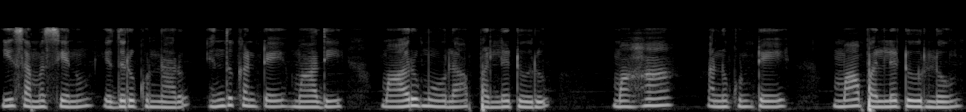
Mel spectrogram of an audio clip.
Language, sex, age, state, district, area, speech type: Telugu, female, 18-30, Andhra Pradesh, Kadapa, rural, spontaneous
